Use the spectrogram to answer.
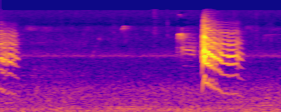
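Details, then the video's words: A red-breasted sapsucker gives one loud, nasal, slightly falling mewing squeal, with the tail of another at the start; a faint thin high whine runs underneath. "Red-breasted Sapsucker"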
